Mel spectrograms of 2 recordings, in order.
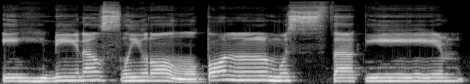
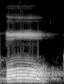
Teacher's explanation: huruf th dia sifat hurufnya dari segi udara jahr yaitu tidak keluar udara ya th ah gitu ya th tidak ada udara ya.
